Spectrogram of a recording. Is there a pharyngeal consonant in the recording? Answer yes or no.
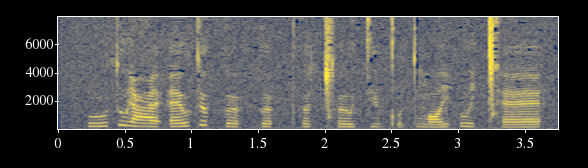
yes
